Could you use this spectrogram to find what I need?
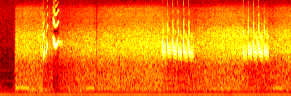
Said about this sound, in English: What kind of a bird do you call that? Hey, that's not a bird. That's a jew's harp. Where did you get that thing?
